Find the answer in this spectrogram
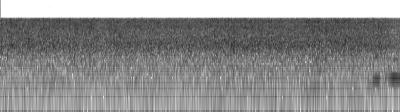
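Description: A waterfall pouring close by: a loud, steady, even rush of falling water.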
